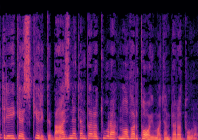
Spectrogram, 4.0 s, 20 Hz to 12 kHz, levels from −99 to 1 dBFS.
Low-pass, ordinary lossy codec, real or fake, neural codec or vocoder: 10.8 kHz; MP3, 48 kbps; fake; codec, 44.1 kHz, 3.4 kbps, Pupu-Codec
